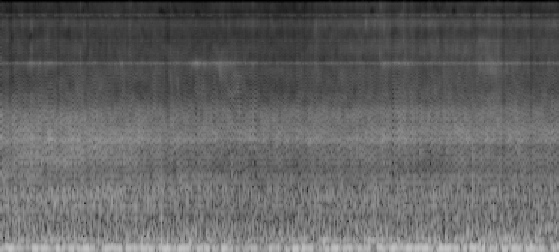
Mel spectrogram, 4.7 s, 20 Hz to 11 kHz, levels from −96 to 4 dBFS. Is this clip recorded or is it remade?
remade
